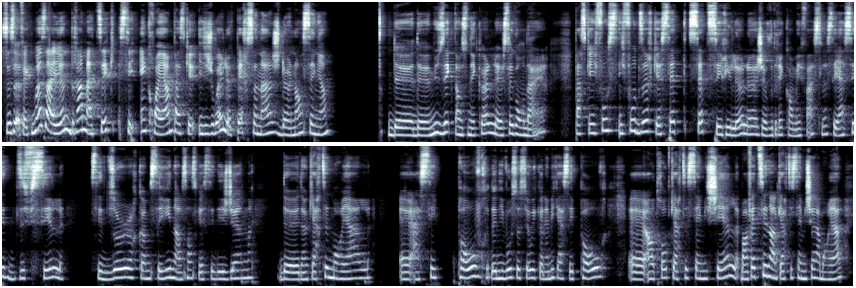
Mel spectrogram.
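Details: Adult woman speaking French; normal fluent speech.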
